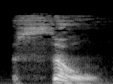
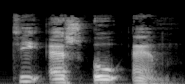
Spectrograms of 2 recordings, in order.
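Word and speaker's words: צום: Fasting, I want you to write this down, is the Hebrew word Tsom, T-S-O-M. The T is silent, okay? So fasting in Hebrew is T-S-O-M, Tsom, and it means to close the mouth, to close the mouth.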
